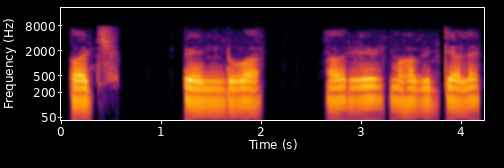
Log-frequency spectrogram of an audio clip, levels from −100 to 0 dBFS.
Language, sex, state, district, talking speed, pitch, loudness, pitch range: Hindi, male, Chhattisgarh, Balrampur, 70 wpm, 130 Hz, -18 LUFS, 125-135 Hz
